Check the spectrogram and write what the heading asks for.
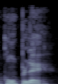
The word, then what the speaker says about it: complet: Okay, here a T at the end will open it. The sound of the E. So E. Okay, ple.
